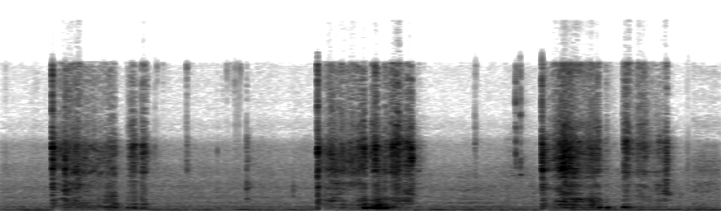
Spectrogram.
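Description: A spoon scrapes and presses boiled raw green mango pulp through a metal strainer, giving intermittent rasping, scraping bursts with soft clinks against the mesh and bowl, fairly close and moderately quiet.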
